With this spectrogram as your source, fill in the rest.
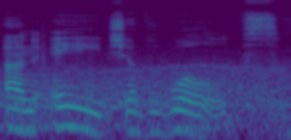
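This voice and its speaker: A low, slow, doomful Norse oracle. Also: female voice, expressive, background noise, exaggerated voice. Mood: grave, detached. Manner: slow, oracular. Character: grave low-voiced Norse fate-spinner, detached and doomful. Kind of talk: dramatic video game acting.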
